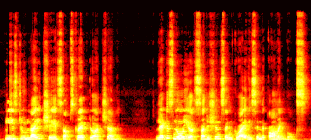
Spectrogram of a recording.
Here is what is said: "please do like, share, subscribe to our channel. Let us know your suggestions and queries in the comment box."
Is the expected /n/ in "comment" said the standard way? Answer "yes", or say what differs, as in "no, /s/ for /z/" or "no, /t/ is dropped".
yes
